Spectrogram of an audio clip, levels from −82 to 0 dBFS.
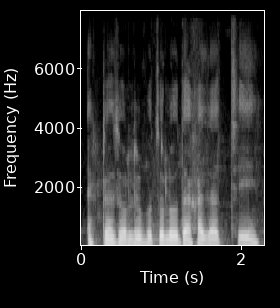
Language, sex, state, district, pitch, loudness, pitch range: Bengali, male, West Bengal, Alipurduar, 135 Hz, -16 LUFS, 130-140 Hz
